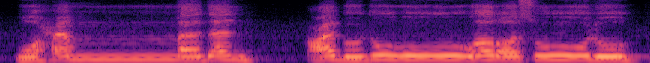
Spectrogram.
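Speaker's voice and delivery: slow chanted kalima, each word drawn out; slow Quranic recitation. Shown as a demonstration. Teacher recites the whole kalima for students, slow chant. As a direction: recite it like in the mosque, unhurried.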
